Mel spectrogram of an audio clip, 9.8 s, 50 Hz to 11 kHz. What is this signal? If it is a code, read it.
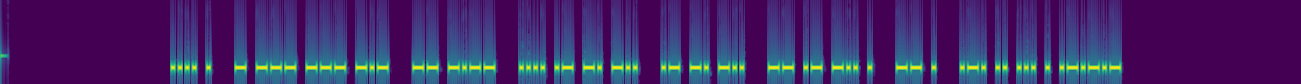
Morse code, heard as a keyed tone, about 46 wpm, 700 Hz. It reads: HE TOOK MY HAND AND MADE ME RISE.
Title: Sentences from Top 1000 Words - Review Part 6 - 45wpm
